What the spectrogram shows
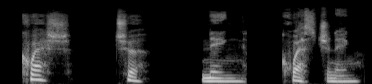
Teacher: Stress the ques part and keep tioning light.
